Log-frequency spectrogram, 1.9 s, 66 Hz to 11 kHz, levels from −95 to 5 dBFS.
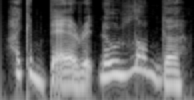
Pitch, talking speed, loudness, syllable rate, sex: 205 Hz, 185 wpm, -19 LUFS, 4.4 syllables/s, male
